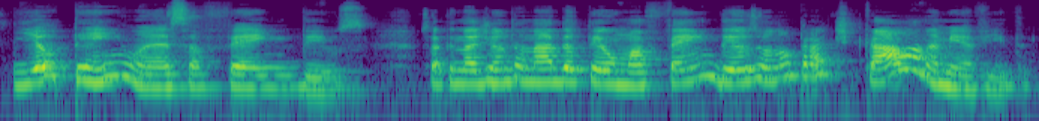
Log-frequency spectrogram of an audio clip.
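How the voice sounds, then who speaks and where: A woman's voice: high voice, big pitch swings, fast, bright, forceful tone. A woman from Brazil, a mentor giving an earnest, personal motivational talk on a live stream, often repeating and restarting her phrases.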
